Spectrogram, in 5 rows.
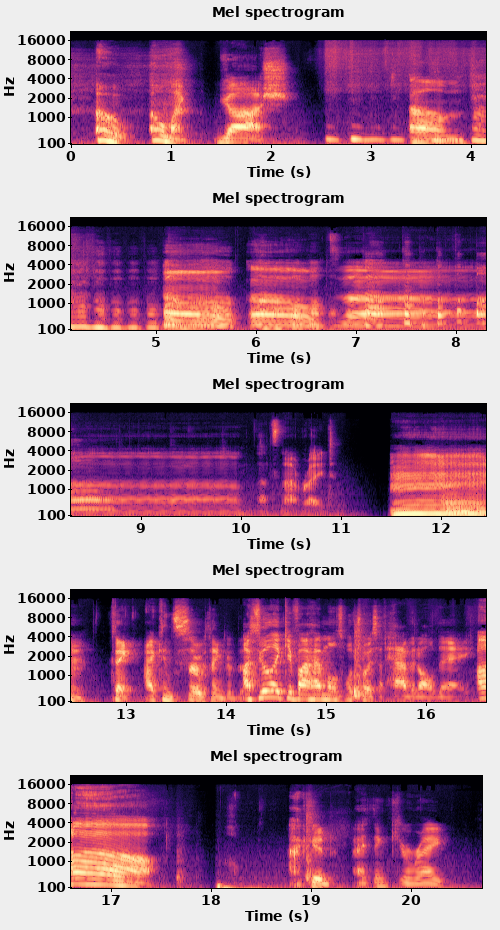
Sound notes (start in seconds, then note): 2.6 letting out breath slowly; 3.3 groaning; 16.5 groans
